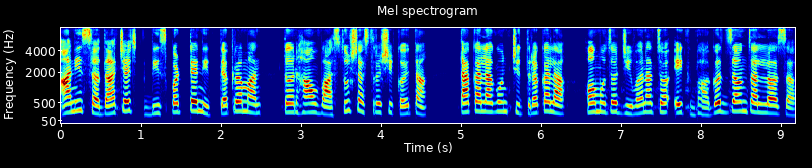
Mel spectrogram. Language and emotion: Goan Konkani, neutral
